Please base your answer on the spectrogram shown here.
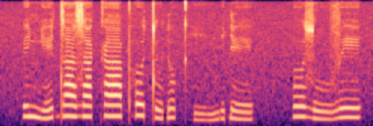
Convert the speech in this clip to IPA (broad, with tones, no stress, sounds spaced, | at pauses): ɪ˦ ɲ eː˨˦ d aː˦ z a˦ k aː˦ pʰ o˦ t u˨ ɗ o˦ kʰ iː˨ ŋ i˦ ɗ e˦ | o˦ z uː˨ v e˦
